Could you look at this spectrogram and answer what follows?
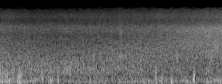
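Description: Ocean waves surge and wash up on a windy shore in a steady, loud roar of surf, with gusts of wind buffeting the microphone and no talking.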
